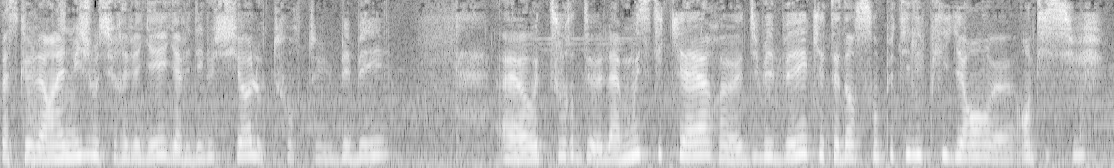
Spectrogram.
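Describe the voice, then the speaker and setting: Over noticeable background noise, a woman speaks at a fairly slow pace with a fairly high pitch and fairly even intonation. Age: 60s. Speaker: interviewee sharing life story. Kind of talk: personal testimony. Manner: hesitant, many fillers.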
